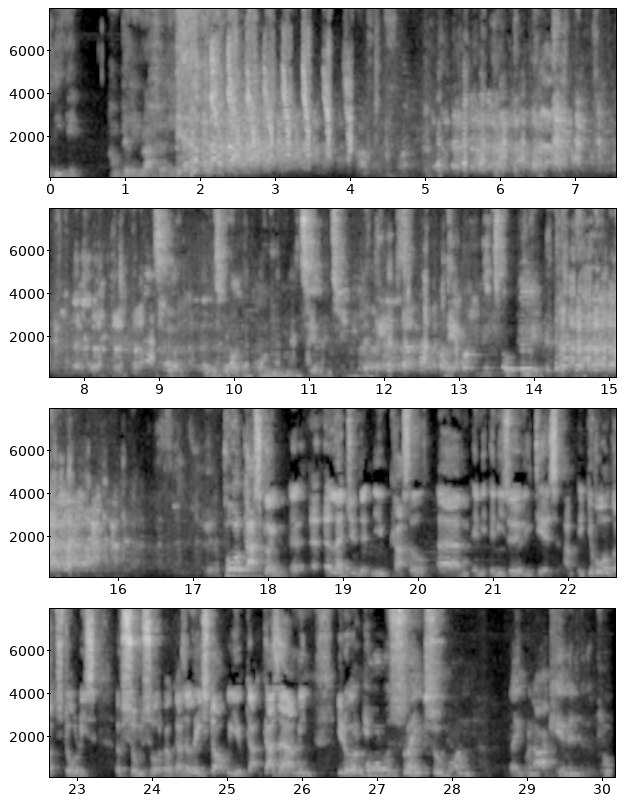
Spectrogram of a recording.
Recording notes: NUFC Matters Live 2623 Grand Hotel Newcastle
